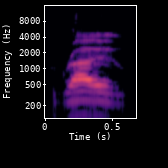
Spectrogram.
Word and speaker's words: Rho: a lowercase P most the time but it's pronounced Rho so if you can remember from a few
